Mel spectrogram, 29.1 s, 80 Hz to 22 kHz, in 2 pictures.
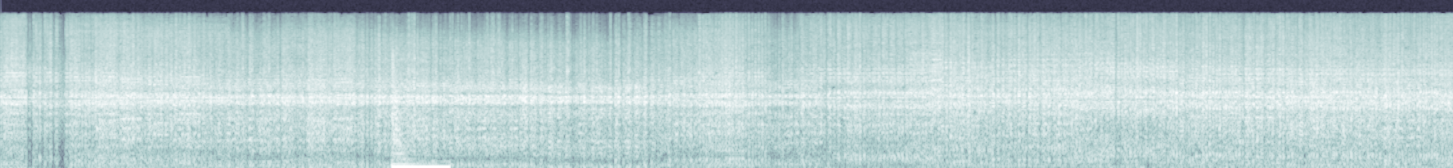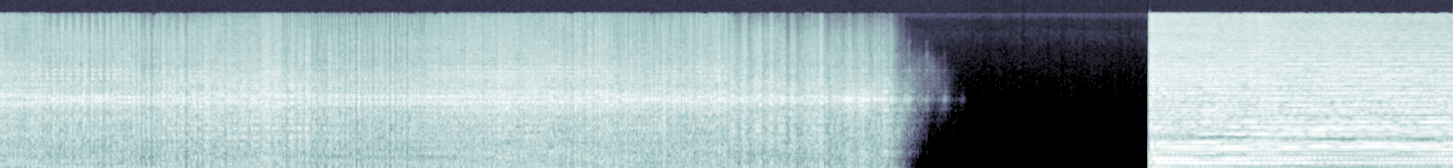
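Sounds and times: noisy synthesizer music: 3.9 - 4.6, 26.0 - 29.0
steady high tone: 3.9 - 4.6
rumbling synthesizer noise: 3.9 - 4.7.

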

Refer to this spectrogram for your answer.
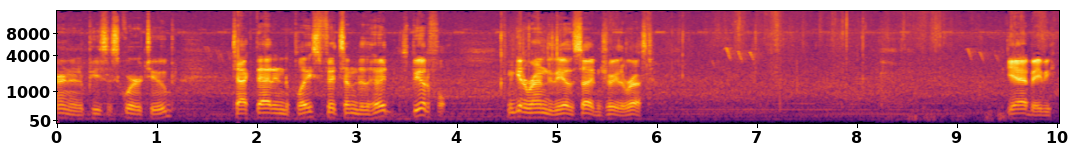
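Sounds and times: footsteps: 6.1 - 9.1.

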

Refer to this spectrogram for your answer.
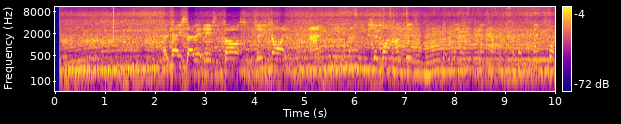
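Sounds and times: race car engines running: 0.1 - 10.0.

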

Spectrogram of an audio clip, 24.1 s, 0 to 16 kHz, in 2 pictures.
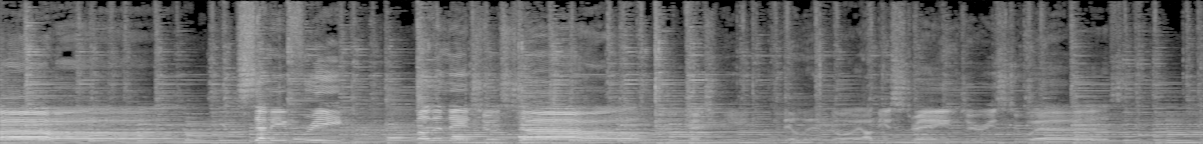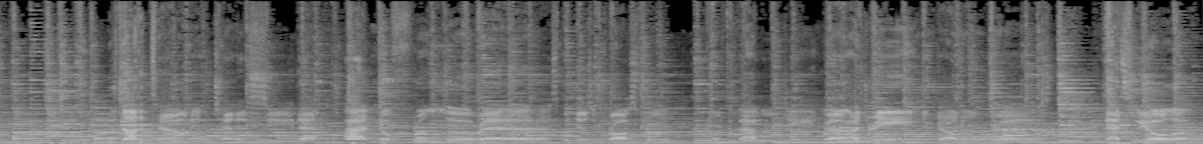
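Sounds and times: acoustic guitar strummed: 0.0 - 24.0.

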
